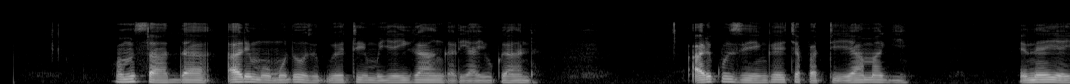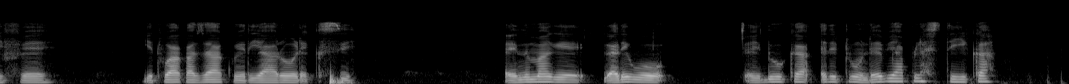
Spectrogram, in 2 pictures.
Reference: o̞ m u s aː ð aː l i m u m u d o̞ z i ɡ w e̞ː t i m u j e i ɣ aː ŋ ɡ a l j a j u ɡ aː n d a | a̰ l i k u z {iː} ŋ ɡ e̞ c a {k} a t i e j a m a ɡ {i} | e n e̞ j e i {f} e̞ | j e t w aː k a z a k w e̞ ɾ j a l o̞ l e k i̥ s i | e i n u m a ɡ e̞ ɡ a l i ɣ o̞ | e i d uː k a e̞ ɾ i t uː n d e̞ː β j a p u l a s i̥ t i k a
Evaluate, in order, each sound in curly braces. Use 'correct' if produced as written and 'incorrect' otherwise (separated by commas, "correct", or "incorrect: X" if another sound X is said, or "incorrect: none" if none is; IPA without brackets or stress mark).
correct, incorrect: p, correct, correct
